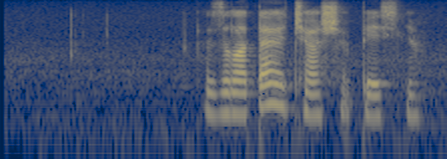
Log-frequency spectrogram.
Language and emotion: Russian, neutral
